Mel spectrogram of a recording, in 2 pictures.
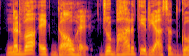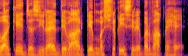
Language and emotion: Urdu, neutral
